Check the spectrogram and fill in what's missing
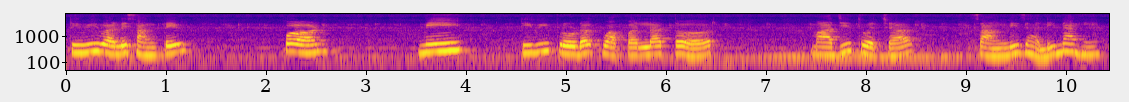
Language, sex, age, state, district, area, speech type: Marathi, female, 45-60, Maharashtra, Yavatmal, urban, spontaneous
